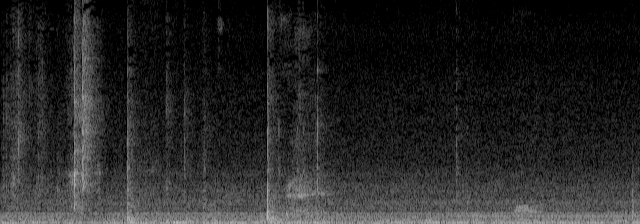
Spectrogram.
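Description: A few sharp clicks and taps from a tape measure and pencil being handled against a level held on the wall. The loudest click is a little before the middle. A steady low hum runs underneath.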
